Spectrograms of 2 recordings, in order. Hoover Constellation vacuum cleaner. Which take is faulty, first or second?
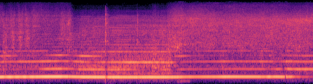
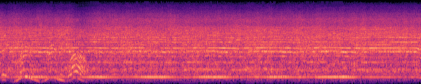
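first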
